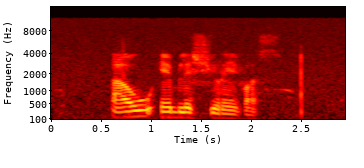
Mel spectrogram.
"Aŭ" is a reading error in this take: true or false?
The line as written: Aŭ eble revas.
false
